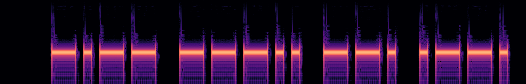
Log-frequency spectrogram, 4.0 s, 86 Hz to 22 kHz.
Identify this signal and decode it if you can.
Morse code, heard as a keyed tone, about 20 wpm, 700 Hz. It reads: Y8GP
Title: Four Letter-Number Combinations - 20wpm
